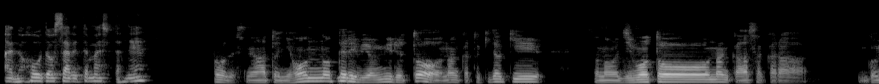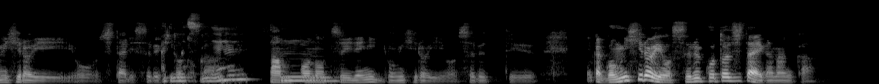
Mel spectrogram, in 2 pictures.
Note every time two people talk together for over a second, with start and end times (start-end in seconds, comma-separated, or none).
10.4-12.2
